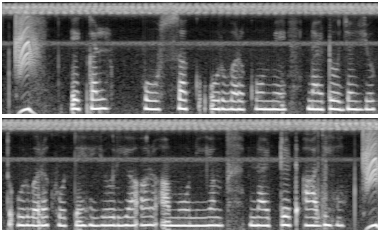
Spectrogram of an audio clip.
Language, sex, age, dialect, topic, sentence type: Hindi, female, 18-24, Awadhi Bundeli, agriculture, statement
